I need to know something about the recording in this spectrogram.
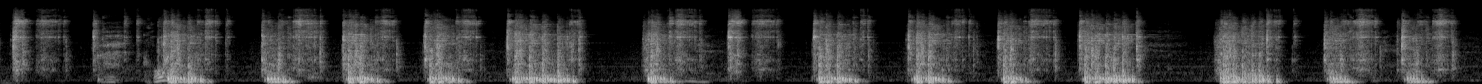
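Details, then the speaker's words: Vintage 1970s Stihl 031AV chainsaw, barn find left outdoors in the rain and unable to start, after starter fluid with spark arrestor bent aside: about a dozen rip-cord pulls, several catching in short sputters that die; fires but won't keep running, cause unconfirmed. "You guys can hear it, hopefully. She wants to go. She wants to go."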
